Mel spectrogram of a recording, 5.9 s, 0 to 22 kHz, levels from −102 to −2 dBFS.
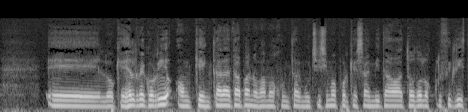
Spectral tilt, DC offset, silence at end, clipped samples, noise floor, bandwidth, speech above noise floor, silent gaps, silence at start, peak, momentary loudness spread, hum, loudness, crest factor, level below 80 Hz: -7.5 dB/octave; under 0.1%; 0 s; under 0.1%; -51 dBFS; 12 kHz; 24 dB; none; 0.05 s; -10 dBFS; 8 LU; none; -28 LUFS; 18 dB; -50 dBFS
